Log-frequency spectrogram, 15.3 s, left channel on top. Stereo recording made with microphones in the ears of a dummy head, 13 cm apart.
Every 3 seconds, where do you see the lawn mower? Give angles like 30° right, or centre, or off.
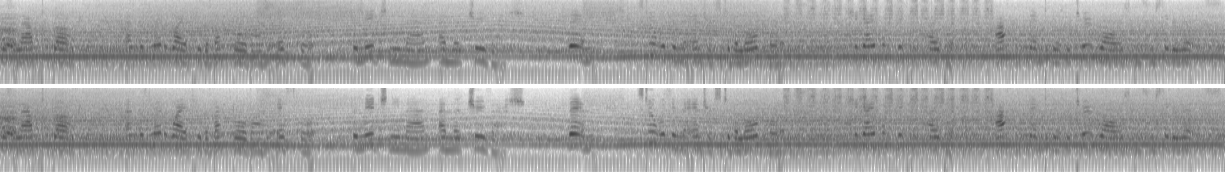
20° right, 40° left, 30° left, 40° right, 50° right.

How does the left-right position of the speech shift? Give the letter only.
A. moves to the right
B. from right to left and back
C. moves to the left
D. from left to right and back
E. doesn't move
E.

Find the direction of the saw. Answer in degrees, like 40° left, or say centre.
40° right.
